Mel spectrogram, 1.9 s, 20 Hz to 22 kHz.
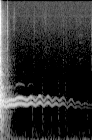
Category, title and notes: Sound effects > Other mechanisms, engines, machines
Handsaw Pitched Tone Twang Metal Foley 15
foley, fx, handsaw, hit, household, metal, metallic, perc, percussion, plank, saw, sfx, shop, smack, tool, twang, twangy, vibe, vibration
